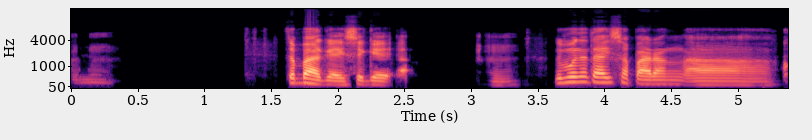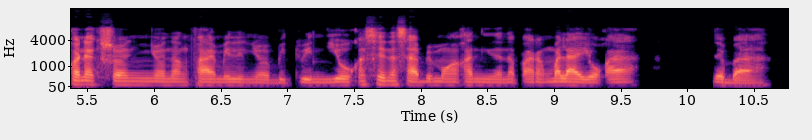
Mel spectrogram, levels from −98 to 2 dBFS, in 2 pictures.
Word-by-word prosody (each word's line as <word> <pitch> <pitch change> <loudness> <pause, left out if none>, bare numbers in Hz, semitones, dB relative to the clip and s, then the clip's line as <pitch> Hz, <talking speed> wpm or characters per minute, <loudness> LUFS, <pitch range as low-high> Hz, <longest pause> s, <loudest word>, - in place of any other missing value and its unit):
Mm. 100 -1 -23 1.3
Sabagay, 130 -3 +8
sige, 125 0 +3
ah - - -4 0.6
mm. 110 +1 -18 0.3
Dun 185 - 0
muna 210 +1 +4
tayo 195 -2 +6
sa 180 -2 +1
parang, 145 -3 +4
ah, 120 -1 -2
connection 130 -2 -2 0.2
niyo 115 - -8
ng 110 -1 -11
family 110 -1 -6
niyo 100 -1 -12
between 100 +2 -13
you, 110 -1 -6
kasi 125 +1 -5
nasabi 115 -2 -3
mo 110 - -8
nga 110 0 -7
kanina 105 -1 -12
na 105 - -11
parang 110 0 -8
malayo 110 -2 -3
ka, 105 +1 -7 0.5
'di - - -9
ba? 90 -1 -7
115 Hz, 160 wpm, -22 LUFS, 105-125 Hz, 1.3 s, Sabagay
